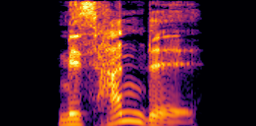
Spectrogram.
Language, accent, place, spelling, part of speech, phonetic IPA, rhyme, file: German, Germany, Berlin, misshandel, verb, [ˌmɪsˈhandl̩], -andl̩, De-misshandel.ogg
- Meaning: inflection of misshandeln: 1. first-person singular present 2. singular imperative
